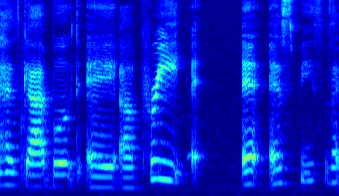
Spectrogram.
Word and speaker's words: ESPYs: Apparently, Lyrica has got booked a pre ESPYs. Is that how you say it? Yeah, pre-ESPYs. ESPYs.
